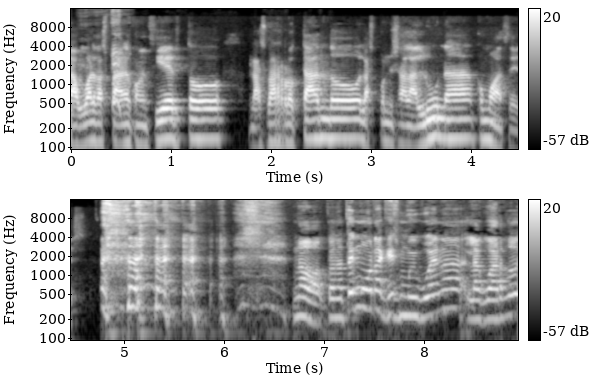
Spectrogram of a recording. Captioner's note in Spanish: risas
